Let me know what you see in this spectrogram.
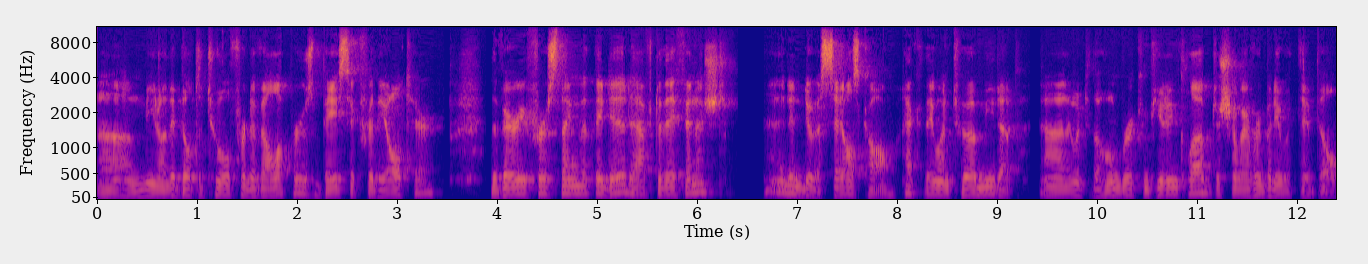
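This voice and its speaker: A man with a Canadian Prairies accent, talking at a very fast pace. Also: fairly low pitch for a man, ordinary pitch variation. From Canada, southern Saskatchewan. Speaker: tech executive. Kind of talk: interview.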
